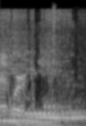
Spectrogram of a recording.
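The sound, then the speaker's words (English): A loud motorcycle engine rumbles with a steady, throaty drone, easing off slightly toward the end as the bike rides out of the shop and pulls away. “There goes one now. Out of the shop. Can you, identify that bike based off its sound?”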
